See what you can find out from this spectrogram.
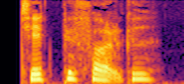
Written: tætbefolket

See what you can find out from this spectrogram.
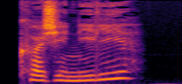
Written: kochenille

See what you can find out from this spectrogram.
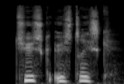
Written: tysk-østrigsk

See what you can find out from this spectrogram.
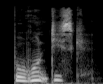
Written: burundisk

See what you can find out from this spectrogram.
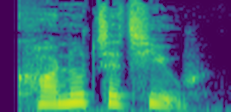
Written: konnotativ

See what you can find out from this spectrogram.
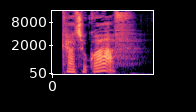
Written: kartograf

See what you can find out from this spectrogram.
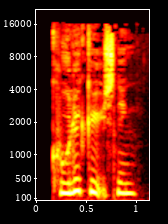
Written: KULDEGYSNINGER

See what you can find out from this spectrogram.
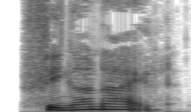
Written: fingernegl

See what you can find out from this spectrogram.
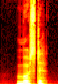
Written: mostes

